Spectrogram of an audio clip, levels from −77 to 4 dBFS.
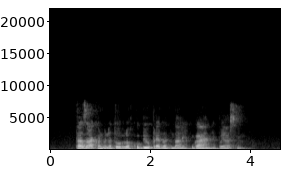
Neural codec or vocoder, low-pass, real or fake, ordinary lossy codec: none; 7.2 kHz; real; Opus, 24 kbps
